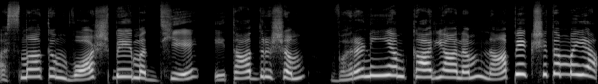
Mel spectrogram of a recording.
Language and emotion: Sanskrit, surprised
